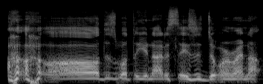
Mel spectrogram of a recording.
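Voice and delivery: high, drawn-out mock "oh" taunts; mock taunting. They rush at you talking back, high mock taunting. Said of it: "They're gonna rush at you and be like".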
